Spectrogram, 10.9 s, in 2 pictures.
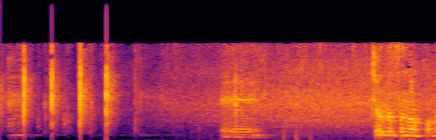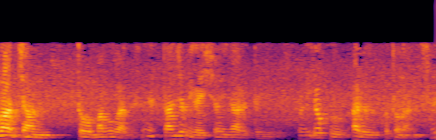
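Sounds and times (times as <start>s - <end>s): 
handclaps: 0.0s - 1.8s
speech: 2.8s - 3.4s, 4.7s - 10.9s.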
